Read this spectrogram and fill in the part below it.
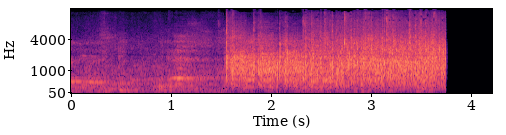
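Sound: parliament members clapping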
